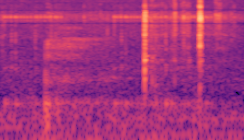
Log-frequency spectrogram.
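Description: AA battery pushed into the plastic cell compartment of a small solar battery charger: a soft rustle of handling, then two sharp clicks, the louder one at the end as the cell snaps into place.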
